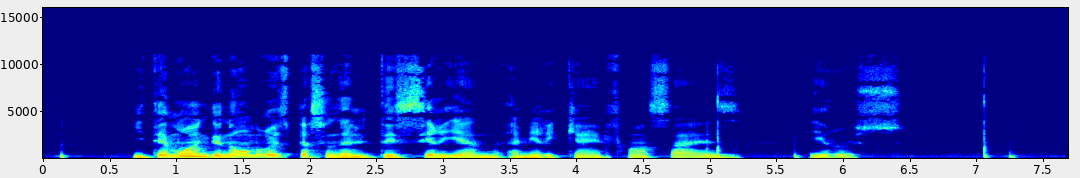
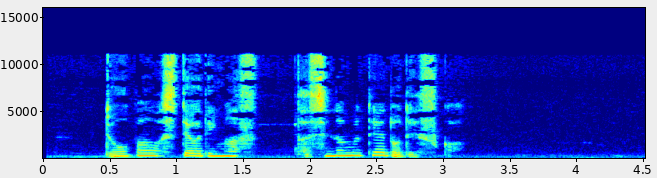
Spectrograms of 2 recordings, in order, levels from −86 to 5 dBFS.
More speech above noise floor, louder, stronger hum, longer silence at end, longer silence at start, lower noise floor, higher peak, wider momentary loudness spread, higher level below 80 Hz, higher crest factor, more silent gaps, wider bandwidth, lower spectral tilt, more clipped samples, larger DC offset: first, 45 dB vs 35 dB; second, -26 LUFS vs -23 LUFS; neither; second, 0.4 s vs 1.4 s; second, 0.15 s vs 0.5 s; first, -71 dBFS vs -58 dBFS; second, -8 dBFS vs -4 dBFS; first, 22 LU vs 13 LU; first, -52 dBFS vs -62 dBFS; about the same, 20 dB vs 20 dB; neither; about the same, 11 kHz vs 11.5 kHz; first, -7 dB/octave vs -2 dB/octave; neither; neither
